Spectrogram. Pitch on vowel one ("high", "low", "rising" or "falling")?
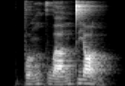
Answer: rising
